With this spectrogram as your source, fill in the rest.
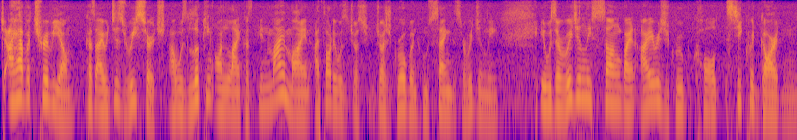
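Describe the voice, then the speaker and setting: Very fast and animated in tone, a man speaks at a fairly high pitch with lively intonation. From Denmark, Copenhagen. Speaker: musician and show host. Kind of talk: casual interview chat. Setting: live video stream.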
